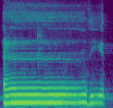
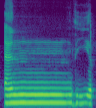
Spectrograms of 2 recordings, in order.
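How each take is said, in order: First: The n is stretched out like a long vowel. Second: The n is fully closed against the palate. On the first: "trop éloigner le bout de la langue du palais supérieur" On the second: "on va toucher le palais avec le bout de la langue"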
